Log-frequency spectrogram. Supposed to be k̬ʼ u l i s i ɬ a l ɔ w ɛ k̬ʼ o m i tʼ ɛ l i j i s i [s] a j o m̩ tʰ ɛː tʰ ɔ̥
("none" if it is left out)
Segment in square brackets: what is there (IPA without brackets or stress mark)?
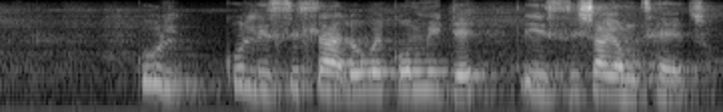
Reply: ʃ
